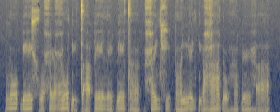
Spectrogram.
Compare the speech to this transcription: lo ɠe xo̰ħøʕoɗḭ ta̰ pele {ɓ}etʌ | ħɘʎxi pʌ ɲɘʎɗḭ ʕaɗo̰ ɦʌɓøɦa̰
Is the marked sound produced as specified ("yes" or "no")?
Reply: yes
